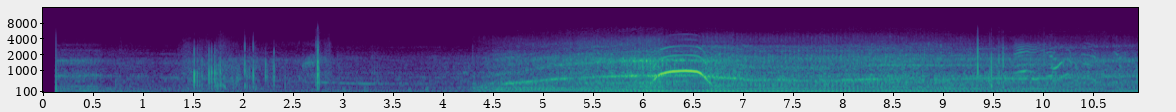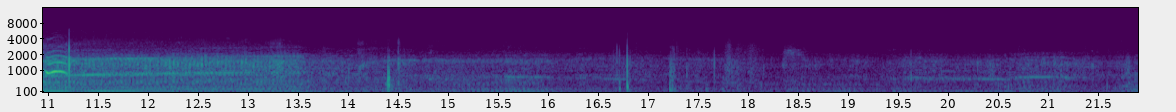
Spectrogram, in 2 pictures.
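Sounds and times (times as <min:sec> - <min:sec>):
buggy engine revving: 0:00.2 - 0:21.9
people shouting whoops: 0:05.8 - 0:07.2.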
